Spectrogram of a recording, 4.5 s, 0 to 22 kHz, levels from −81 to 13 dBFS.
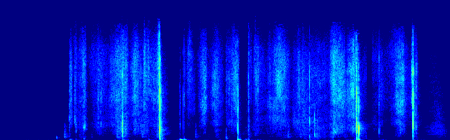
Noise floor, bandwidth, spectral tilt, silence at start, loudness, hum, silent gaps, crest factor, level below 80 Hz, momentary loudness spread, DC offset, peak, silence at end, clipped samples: -85 dBFS; 19.5 kHz; 0.5 dB/octave; 0.65 s; -36 LUFS; none; none; 38 dB; -70 dBFS; 15 LU; under 0.1%; -2 dBFS; 0.1 s; under 0.1%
